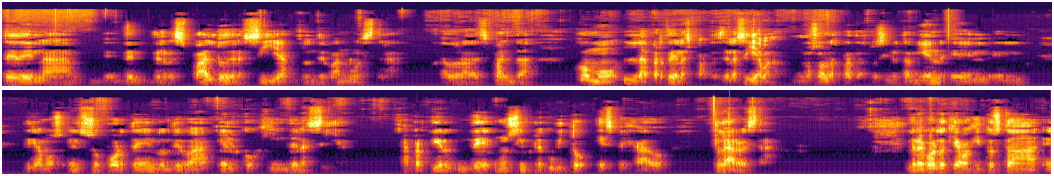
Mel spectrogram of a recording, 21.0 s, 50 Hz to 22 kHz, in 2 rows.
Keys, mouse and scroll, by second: 0.0 g, 2.4-4.5 drag, 5.1-6.9 shift+middle drag, 8.7 g, 12.2-14.5 drag, 14.8 g, 16.0-19.6 drag, 16.1 Tab, 20.2 g.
